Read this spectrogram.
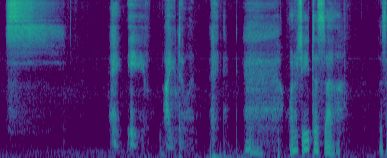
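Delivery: whispered snake hiss, soft and unvoiced. Snake hissing to lure Eve, whispered. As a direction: hiss her name like a sly snake.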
